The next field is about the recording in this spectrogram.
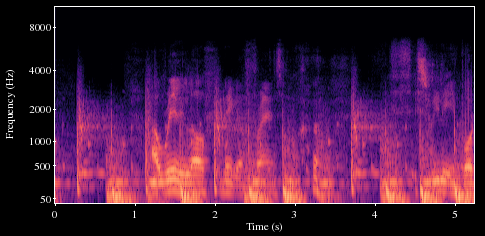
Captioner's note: upbeat techno music; laughs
